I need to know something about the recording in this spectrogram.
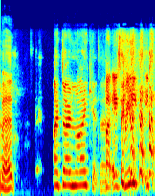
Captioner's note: laughs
